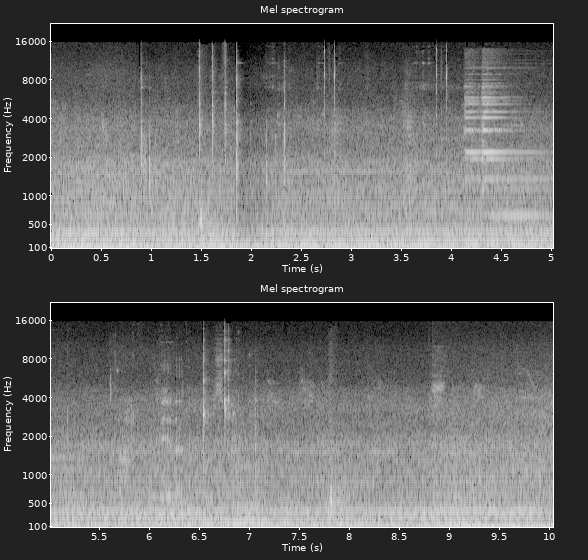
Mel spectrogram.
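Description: Light metallic clinks of tools and clutch parts being handled over a steady background of engine and vehicle noise, with a brief ringing tone about four seconds in.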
